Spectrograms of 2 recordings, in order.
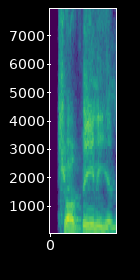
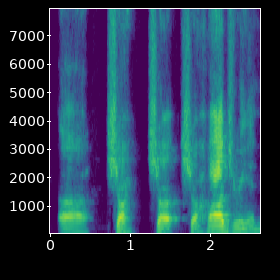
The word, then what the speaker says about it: Chukhadzhian: But again, a test to Charvenian, man. His name is so dang hard to pronounce. Chukhadzhian, that's it.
